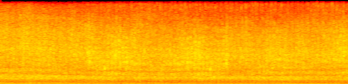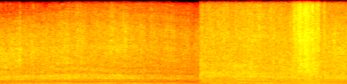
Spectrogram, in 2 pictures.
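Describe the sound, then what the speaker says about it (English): A damaged Japanese bomber's propeller engines drone in the WWII naval game Task Force Admiral, a steady loud rumbling hum that holds throughout with a slight change in tone near the end. "Look at those holes in that bomber. Still flying."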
